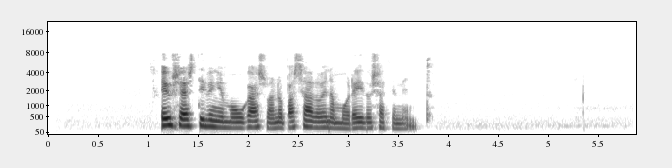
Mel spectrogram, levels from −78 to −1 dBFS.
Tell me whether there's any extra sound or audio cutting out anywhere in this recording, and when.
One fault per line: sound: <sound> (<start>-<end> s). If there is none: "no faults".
no faults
